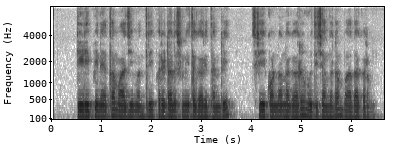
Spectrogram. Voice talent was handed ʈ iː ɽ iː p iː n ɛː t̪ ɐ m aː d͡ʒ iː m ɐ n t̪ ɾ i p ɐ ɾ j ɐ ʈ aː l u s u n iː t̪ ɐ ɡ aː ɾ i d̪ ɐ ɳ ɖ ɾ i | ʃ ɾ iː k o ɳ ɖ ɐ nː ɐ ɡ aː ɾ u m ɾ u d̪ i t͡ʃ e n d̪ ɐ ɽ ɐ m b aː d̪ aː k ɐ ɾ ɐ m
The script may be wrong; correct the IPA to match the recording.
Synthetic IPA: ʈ iː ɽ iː p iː n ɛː t̪ ɐ m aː d͡ʒ iː m ɐ n t̪ ɾ i p ɐ ɾ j ɐ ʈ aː l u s u n iː t̪ ɐ ɡ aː ɾ i t̪ ɐ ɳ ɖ ɾ i | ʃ ɾ iː k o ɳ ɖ ɐ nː ɐ ɡ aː ɾ u m ɾ u t̪ i t͡ʃ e n d̪ ɐ ɽ ɐ m b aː d̪ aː k ɐ ɾ ɐ m

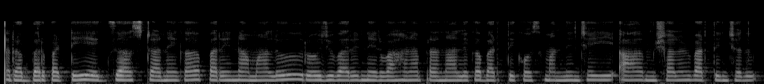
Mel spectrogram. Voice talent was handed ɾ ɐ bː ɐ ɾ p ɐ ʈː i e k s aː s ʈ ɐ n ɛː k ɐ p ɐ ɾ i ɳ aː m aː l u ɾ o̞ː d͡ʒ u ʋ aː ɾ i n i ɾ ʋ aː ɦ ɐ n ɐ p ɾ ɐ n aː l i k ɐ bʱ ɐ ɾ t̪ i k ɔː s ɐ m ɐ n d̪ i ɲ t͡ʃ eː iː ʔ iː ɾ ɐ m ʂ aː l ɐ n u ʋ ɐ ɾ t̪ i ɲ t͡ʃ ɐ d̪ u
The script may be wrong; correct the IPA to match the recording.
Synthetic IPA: ɾ ɐ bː ɐ ɾ p ɐ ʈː i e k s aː s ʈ ɐ n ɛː k ɐ p ɐ ɾ i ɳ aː m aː l u ɾ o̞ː d͡ʒ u ʋ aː ɾ i n i ɾ ʋ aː ɦ ɐ n ɐ p ɾ ɐ n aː l i k ɐ bʱ ɐ ɾ t̪ i k ɔː s ɐ m ɐ n d̪ i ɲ t͡ʃ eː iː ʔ aː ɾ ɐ m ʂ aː l ɐ n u ʋ ɐ ɾ t̪ i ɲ t͡ʃ ɐ d̪ u

